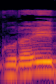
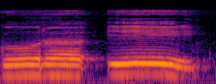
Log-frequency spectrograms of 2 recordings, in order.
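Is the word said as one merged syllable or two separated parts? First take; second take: merged; separated. First: The sounds merge into a single run-together word. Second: The final e is split off as a separate part. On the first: The speaker calls it wrong. "ਗੁਰੇ ਨਹੀਂ ਕਹਿਣਾ ਹੈ" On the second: The speaker calls it right. "ਸੰਪਰਦਾ ਦੇ ਵਿੱਚ ਪਾਠ ਕਰਾਇਆ ਜਾਂਦਾ ਆਦ ਗੁਰ ਏ"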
